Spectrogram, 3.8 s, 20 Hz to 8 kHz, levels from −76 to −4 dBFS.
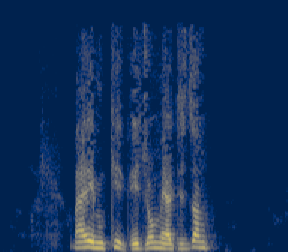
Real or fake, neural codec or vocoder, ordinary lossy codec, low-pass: fake; codec, 16 kHz in and 24 kHz out, 0.8 kbps, FocalCodec, streaming, 65536 codes; MP3, 32 kbps; 7.2 kHz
